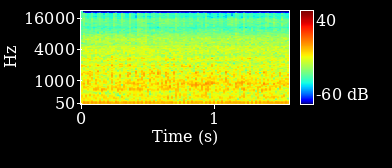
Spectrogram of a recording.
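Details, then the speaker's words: Honda CBF 125 just after stator replacement, previously not charging: small single ticks over at an even, steady idle with a regular exhaust beat and no stumble; normal idle. "Well, that's a good start. It started."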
